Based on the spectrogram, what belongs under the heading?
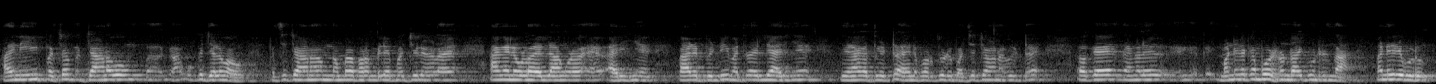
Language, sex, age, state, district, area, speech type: Malayalam, male, 60+, Kerala, Kottayam, rural, spontaneous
